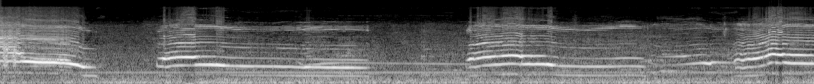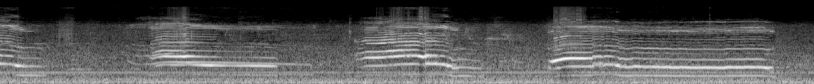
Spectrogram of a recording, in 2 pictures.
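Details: A stray feral cat gives loud, nonstop meows, about seven in a row, one roughly every two seconds, each a wavering wail that rises then falls, over a constant faint hum.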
